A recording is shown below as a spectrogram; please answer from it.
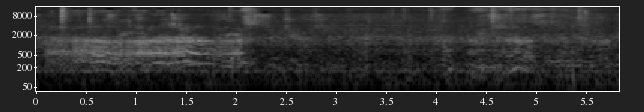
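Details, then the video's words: Female pug whining while she eats, making a distinctive noise: a wavering, tonal whine with shifting pitch for about two seconds, then quieter chewing and background sounds indoors. "Our Lovely Pug makes whining noise while eating"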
